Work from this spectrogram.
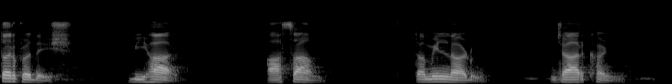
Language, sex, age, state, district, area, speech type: Gujarati, male, 18-30, Gujarat, Mehsana, rural, spontaneous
